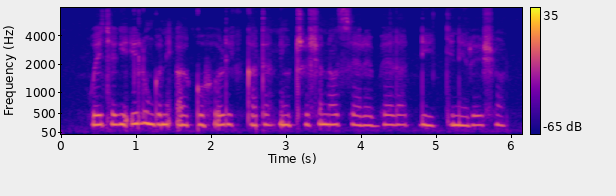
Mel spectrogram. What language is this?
Luo (Kenya and Tanzania)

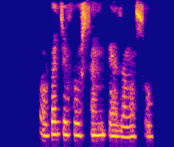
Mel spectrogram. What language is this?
Swahili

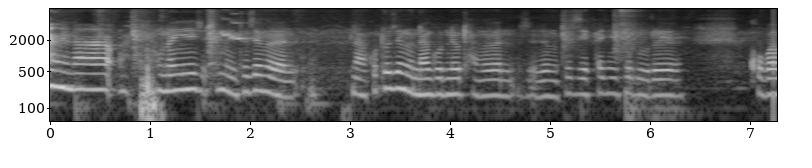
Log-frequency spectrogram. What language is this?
Bodo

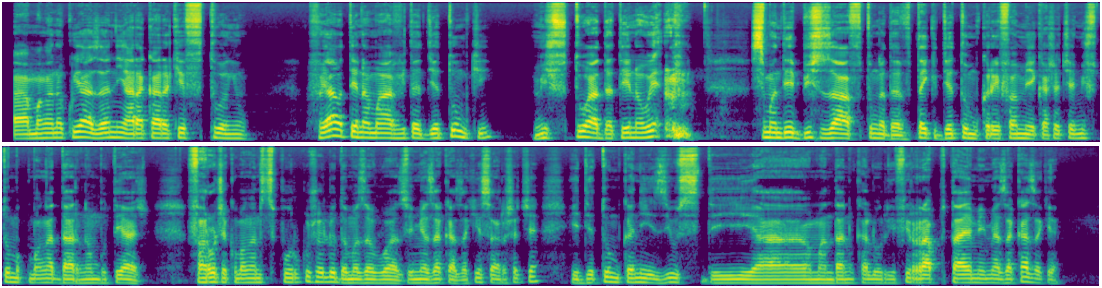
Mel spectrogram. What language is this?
Tesaka Malagasy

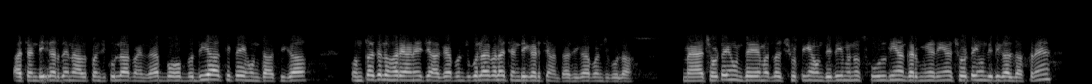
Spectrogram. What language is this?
Punjabi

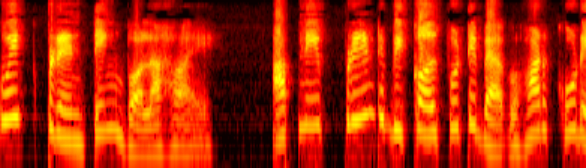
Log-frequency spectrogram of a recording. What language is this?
Bangla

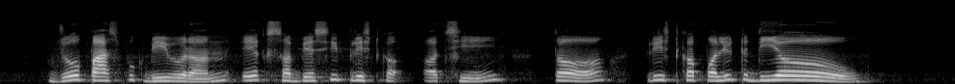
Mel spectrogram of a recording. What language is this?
Maithili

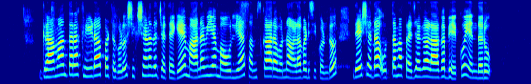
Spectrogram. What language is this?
Kannada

